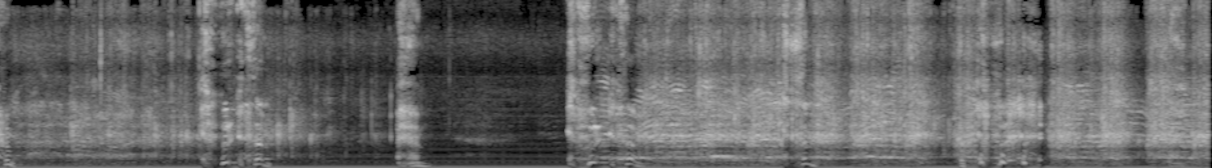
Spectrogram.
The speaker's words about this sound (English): I'll let you hear it. She had like a really bad coughing fit while she was speaking in New York.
